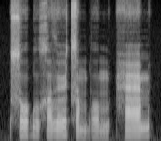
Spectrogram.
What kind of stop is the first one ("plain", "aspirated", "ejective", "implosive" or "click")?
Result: implosive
